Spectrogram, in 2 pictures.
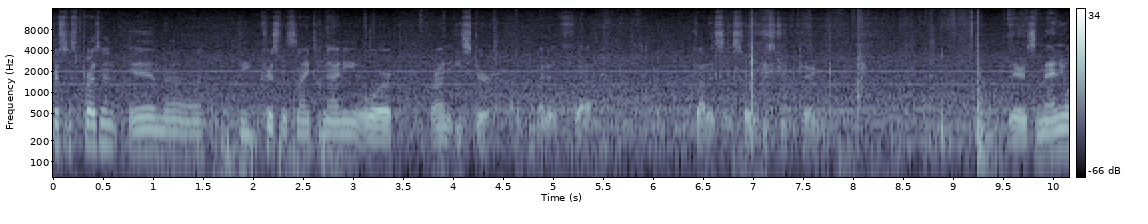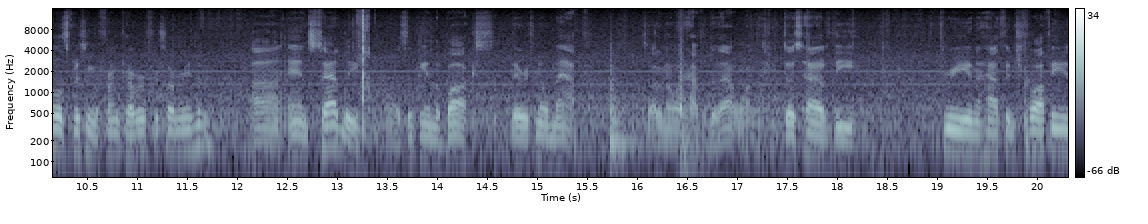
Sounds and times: Speech: 0:00.0 - 0:05.5, 0:06.4 - 0:07.7, 0:09.6 - 0:15.5, 0:16.1 - 0:18.2, 0:19.0 - 0:20.3
Outside, urban or manmade: 0:00.0 - 0:20.3.

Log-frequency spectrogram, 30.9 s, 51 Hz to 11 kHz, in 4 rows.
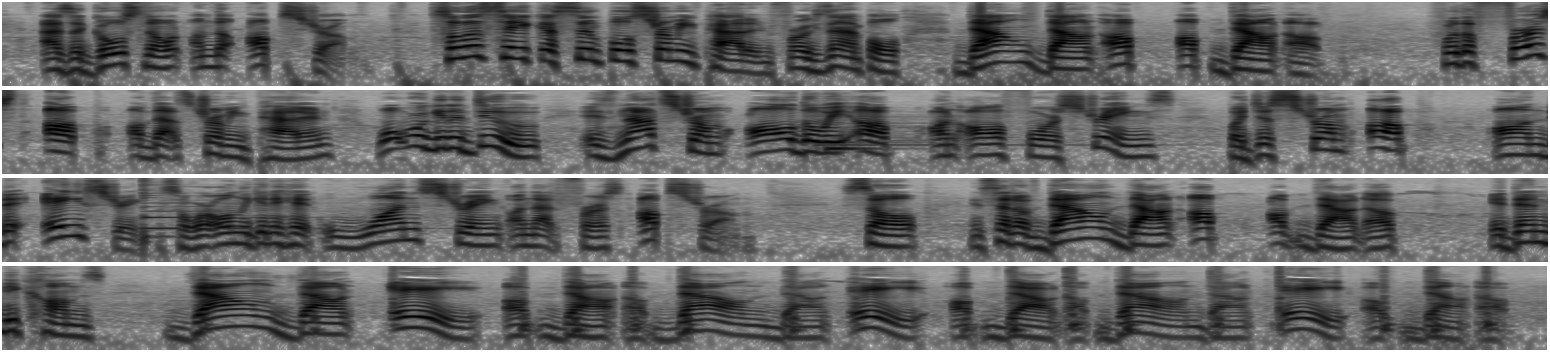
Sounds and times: Speech: 0:00.2 - 0:30.9
Music: 0:01.5 - 0:02.3, 0:11.8 - 0:13.6, 0:16.2 - 0:17.3.

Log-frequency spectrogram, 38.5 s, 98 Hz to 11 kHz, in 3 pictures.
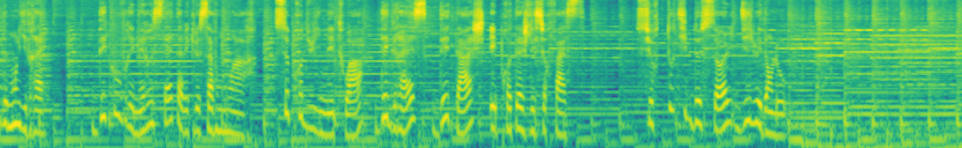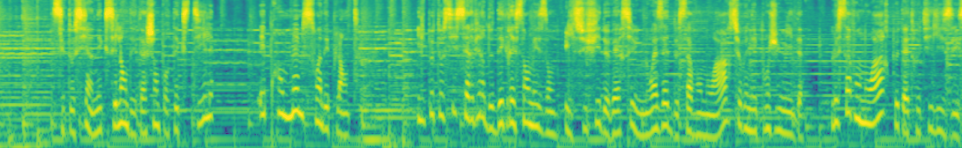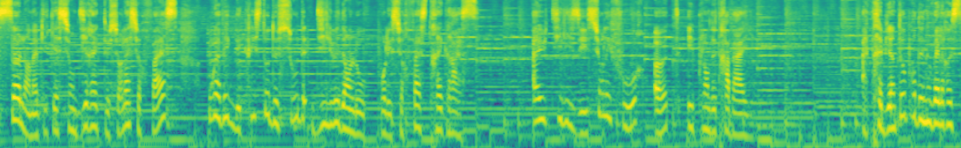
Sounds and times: Speech: 0:00.0 - 0:07.8, 0:08.5 - 0:10.6, 0:13.6 - 0:15.7, 0:16.3 - 0:17.7, 0:18.4 - 0:32.0, 0:32.8 - 0:35.7, 0:37.2 - 0:38.4
Music: 0:00.0 - 0:38.4.

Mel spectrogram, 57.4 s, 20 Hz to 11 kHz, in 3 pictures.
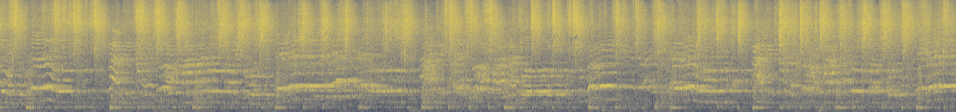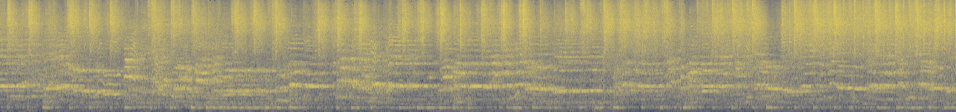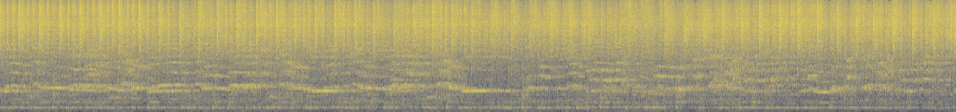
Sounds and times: Music: 0:00.0 - 0:57.3.

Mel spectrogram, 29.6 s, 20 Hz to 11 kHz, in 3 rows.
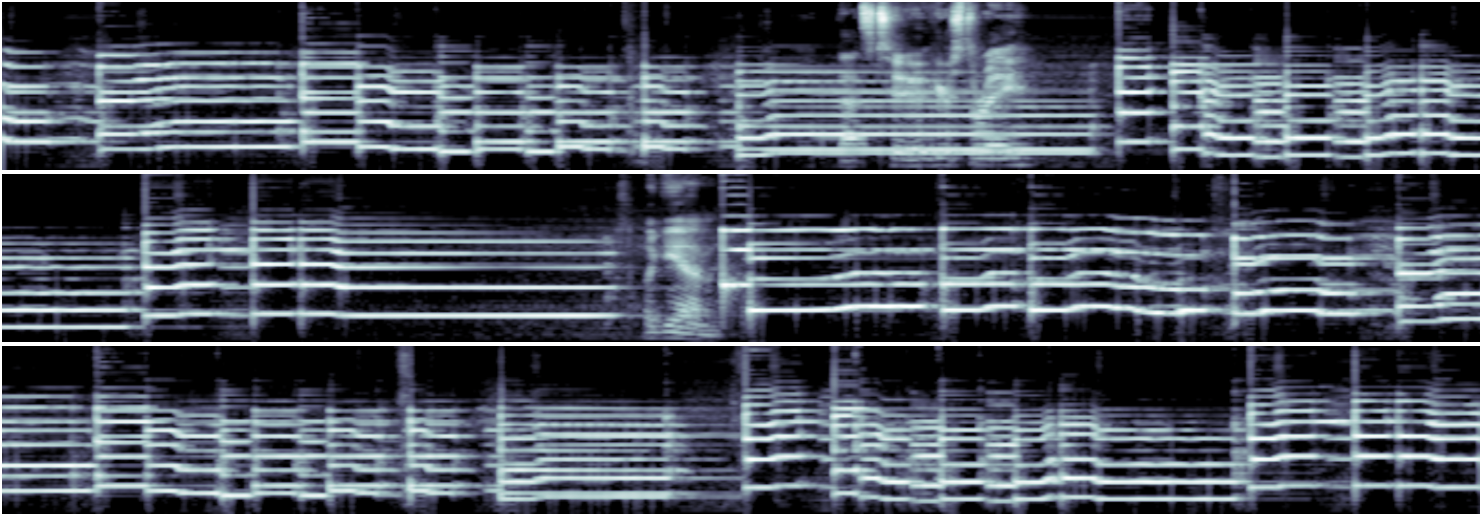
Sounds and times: Steel guitar, slide guitar: 0:00.0 - 0:29.5
Speech: 0:05.6 - 0:06.9, 0:14.1 - 0:14.8.

